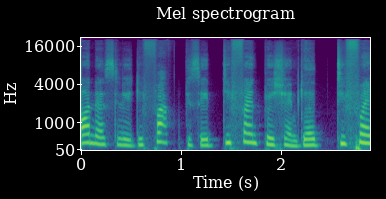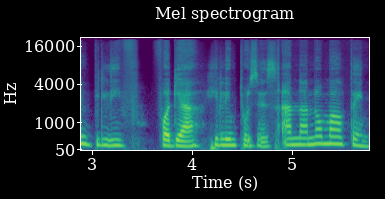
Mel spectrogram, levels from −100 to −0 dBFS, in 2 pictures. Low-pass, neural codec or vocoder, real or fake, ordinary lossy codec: none; autoencoder, 48 kHz, 32 numbers a frame, DAC-VAE, trained on Japanese speech; fake; none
